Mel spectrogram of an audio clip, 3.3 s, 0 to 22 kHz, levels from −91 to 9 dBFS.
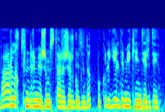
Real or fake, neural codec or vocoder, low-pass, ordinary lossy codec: real; none; none; none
